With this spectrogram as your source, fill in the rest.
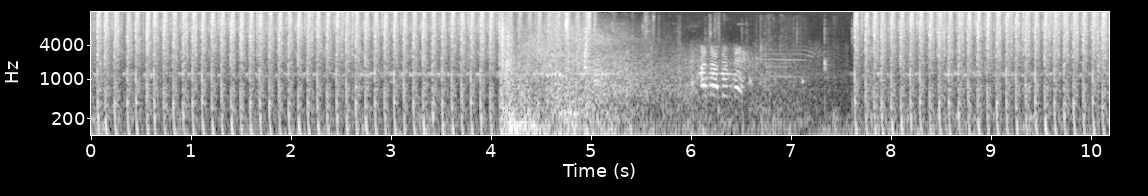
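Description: Rapid automatic turret fire in The Division 2 video game, a dense continuous rattle of shots running through most of the stretch, briefly thinning mid-way before resuming at full intensity.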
